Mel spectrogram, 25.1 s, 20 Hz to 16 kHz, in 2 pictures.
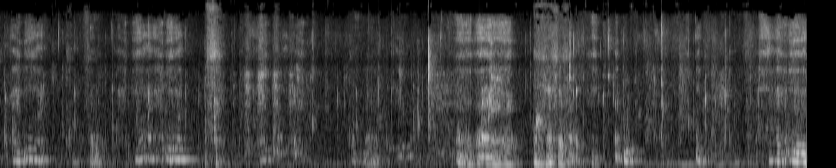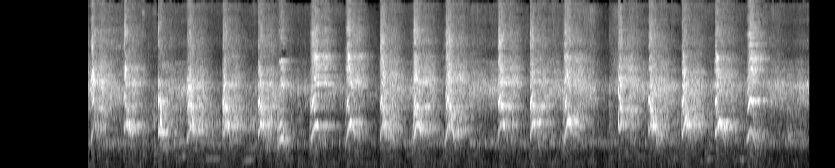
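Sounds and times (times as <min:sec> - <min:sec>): dog barking in high barks: 0:13.9 - 0:24.2.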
